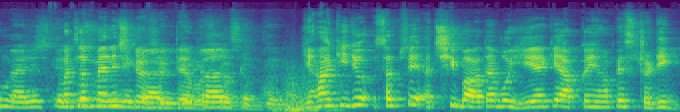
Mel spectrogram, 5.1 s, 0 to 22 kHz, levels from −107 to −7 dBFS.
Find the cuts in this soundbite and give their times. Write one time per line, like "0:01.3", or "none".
0:02.1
